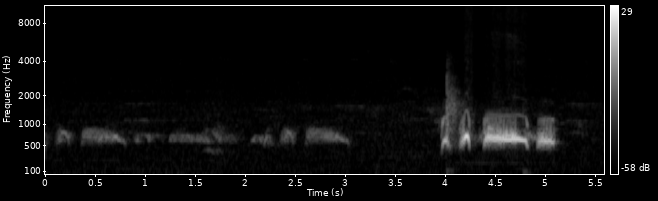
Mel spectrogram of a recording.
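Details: Spotted dove in the Cườm Sa song style, hạp bổi voice: several quiet, wavering murmured coos, a pause, then a loud phrase of two short coos, a long coo and a final shorter coo.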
